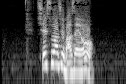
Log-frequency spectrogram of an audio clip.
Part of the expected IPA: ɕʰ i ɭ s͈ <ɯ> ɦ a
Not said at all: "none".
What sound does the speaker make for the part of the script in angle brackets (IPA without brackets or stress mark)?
u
